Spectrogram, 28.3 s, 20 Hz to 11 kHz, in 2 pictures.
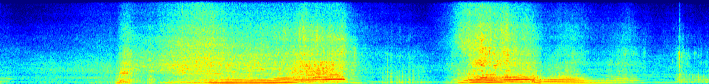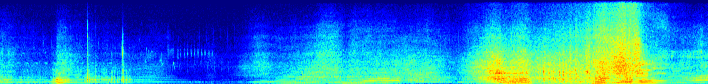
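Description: Porsche Boxster GTS's 3.4-litre flat-six accelerating hard, its engine note climbing in pitch and then falling away several times as the car drives past. It is loudest in three passes, with a quieter lull about two-thirds of the way through.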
